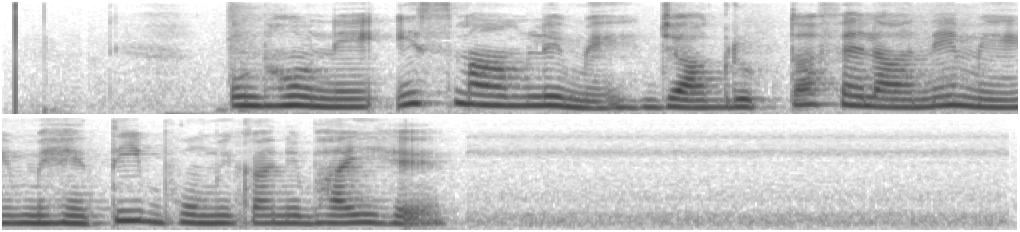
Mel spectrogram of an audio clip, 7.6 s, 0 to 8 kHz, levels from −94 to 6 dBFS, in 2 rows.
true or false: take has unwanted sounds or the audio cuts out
false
